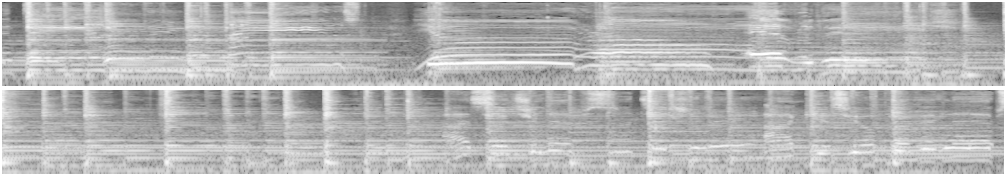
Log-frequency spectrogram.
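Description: Acoustic guitar strummed steadily while a man sings along, holding two long notes near the middle.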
